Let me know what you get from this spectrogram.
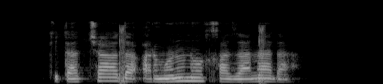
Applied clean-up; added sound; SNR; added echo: none; Fart; 16 dB; none.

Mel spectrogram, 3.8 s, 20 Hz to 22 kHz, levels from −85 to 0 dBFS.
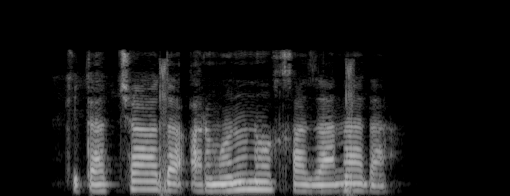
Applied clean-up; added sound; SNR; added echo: neural mask model RNNoise.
